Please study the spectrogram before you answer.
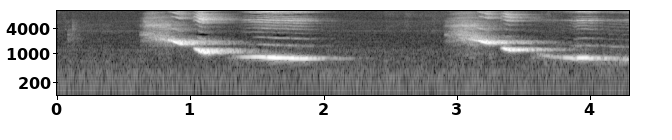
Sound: bird whistle

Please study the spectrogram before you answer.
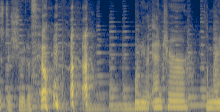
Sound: laughs

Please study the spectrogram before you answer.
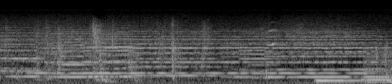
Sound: door opens and closes

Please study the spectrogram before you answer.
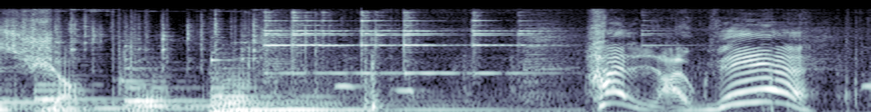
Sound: bell ringing

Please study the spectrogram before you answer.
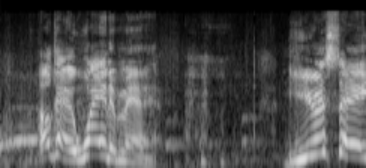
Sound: chuckles

